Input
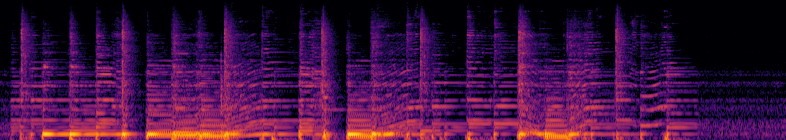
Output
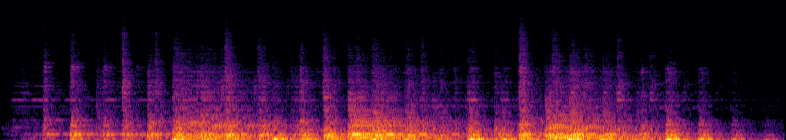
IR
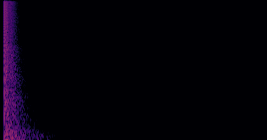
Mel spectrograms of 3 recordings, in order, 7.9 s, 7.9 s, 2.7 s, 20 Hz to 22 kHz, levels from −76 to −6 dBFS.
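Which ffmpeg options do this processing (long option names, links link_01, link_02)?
-filter_complex "[0:a]aemphasis=mode=reproduction:type=50kf,bandreject=frequency=50:width_type=h:width=6,bandreject=frequency=100:width_type=h:width=6,bandreject=frequency=150:width_type=h:width=6,bandreject=frequency=200:width_type=h:width=6,asubboost=boost=8:cutoff=110,acrossover=split=210[link_01][link_02];[link_01]dynaudnorm=framelen=750:gausssize=5:maxgain=11.5dB[link_03];[link_03][link_02]amix=inputs=2:normalize=0,asoftclip=type=tanh:threshold=-7.5dB,aeval=exprs='0.422*(cos(1*acos(clip(val(0)/0.422,-1,1)))-cos(1*PI/2))+0.0841*(cos(7*acos(clip(val(0)/0.422,-1,1)))-cos(7*PI/2))':channel_layout=same,adynamicsmooth=sensitivity=5.5:basefreq=1800,aecho=1:1:327|654|981|1308:0.473|0.161|0.0547|0.0186[link_04];[1:a]atrim=start_sample=2205,asetrate=83790,aresample=44100[link_05];[link_04][link_05]afir=irnorm=-1:irlink=0,volume=-2.5dB"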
